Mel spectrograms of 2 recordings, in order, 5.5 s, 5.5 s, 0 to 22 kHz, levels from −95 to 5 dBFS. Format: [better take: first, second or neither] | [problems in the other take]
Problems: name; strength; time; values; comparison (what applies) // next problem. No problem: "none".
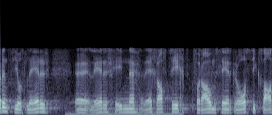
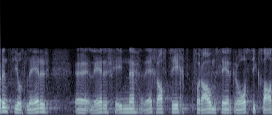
second | background sound (Idling / Car); 18 dB below the speech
